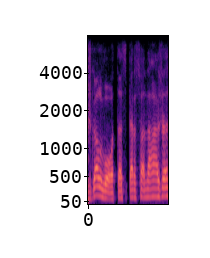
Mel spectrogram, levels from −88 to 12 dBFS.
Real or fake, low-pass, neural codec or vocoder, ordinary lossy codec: fake; 7.2 kHz; codec, 16 kHz, 4 kbps, X-Codec, WavLM features, trained on Multilingual LibriSpeech; Opus, 24 kbps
